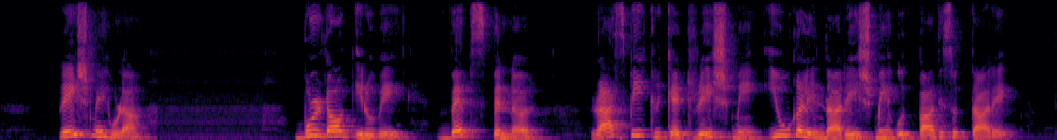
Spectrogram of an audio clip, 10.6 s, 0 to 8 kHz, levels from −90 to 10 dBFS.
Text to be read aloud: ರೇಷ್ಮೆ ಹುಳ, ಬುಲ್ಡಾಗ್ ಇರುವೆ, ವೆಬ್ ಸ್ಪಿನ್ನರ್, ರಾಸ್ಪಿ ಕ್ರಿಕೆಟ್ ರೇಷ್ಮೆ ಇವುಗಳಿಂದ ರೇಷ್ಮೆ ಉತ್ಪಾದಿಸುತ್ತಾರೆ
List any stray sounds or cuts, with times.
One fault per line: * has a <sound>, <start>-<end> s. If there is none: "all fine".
all fine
